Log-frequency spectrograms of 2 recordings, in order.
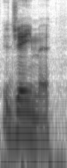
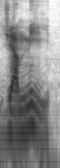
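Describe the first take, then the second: First: The first vowel sounds like in 'game'. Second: The first vowel sounds like in 'jam'. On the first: The speaker calls it wrong. "some people do think my username is Jamie Jamie" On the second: The speaker calls it right. "That's how you say it"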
